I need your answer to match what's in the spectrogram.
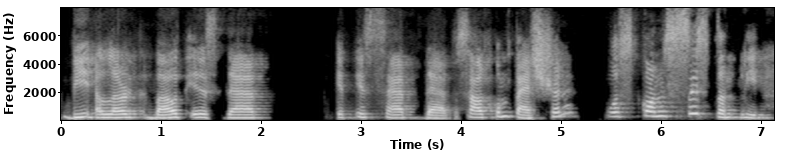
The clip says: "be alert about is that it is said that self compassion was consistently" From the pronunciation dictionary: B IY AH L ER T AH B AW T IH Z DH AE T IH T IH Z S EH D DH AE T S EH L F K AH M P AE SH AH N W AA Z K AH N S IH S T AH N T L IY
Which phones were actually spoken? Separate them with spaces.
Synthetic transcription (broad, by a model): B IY AH L ER T AH B AW T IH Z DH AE T IH T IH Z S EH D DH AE T S EH L F K AH M P AE SH AH N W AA S K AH N S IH S T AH N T L IY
